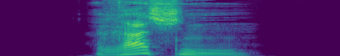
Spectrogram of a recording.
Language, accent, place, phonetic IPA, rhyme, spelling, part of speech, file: German, Germany, Berlin, [ˈʁaʃn̩], -aʃn̩, raschen, adjective, De-raschen.ogg
- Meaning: inflection of rasch: 1. strong genitive masculine/neuter singular 2. weak/mixed genitive/dative all-gender singular 3. strong/weak/mixed accusative masculine singular 4. strong dative plural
